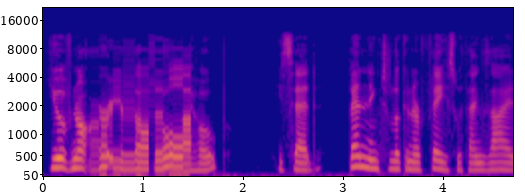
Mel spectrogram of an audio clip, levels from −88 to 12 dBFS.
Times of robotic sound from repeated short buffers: 0.50-1.48

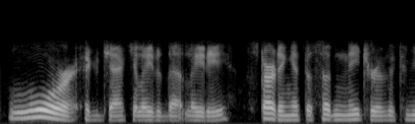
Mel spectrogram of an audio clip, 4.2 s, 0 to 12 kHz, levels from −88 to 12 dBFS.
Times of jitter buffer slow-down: none

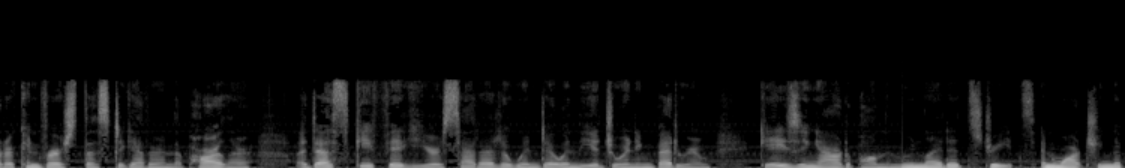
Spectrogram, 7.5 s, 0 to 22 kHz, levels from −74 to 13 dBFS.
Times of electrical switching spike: none

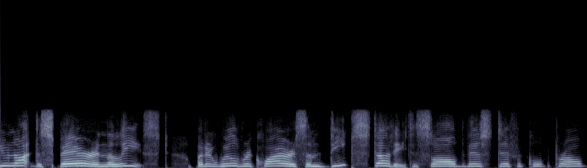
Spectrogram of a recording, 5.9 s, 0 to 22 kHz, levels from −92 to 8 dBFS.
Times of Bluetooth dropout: none

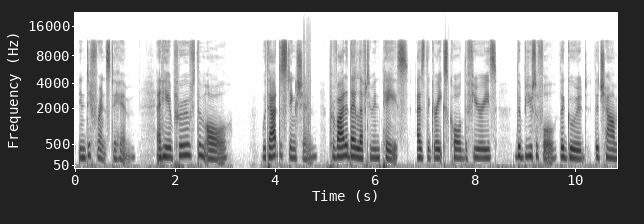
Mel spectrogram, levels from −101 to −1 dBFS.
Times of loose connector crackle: 4.57-4.71, 7.39-7.52

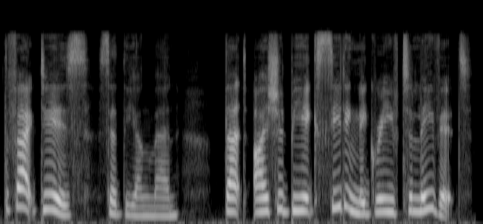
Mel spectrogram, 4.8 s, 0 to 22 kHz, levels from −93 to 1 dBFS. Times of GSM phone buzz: none

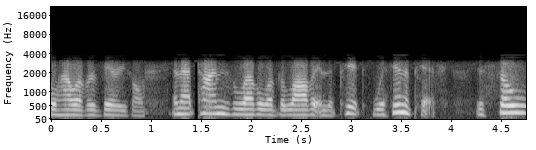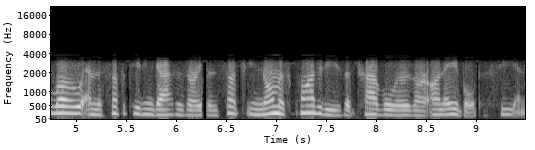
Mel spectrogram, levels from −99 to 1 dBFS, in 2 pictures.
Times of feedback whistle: none

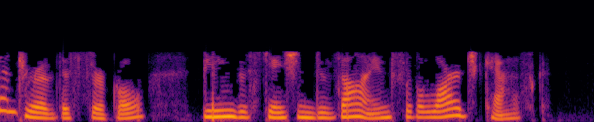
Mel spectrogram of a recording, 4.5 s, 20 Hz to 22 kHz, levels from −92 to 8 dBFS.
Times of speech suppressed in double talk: none

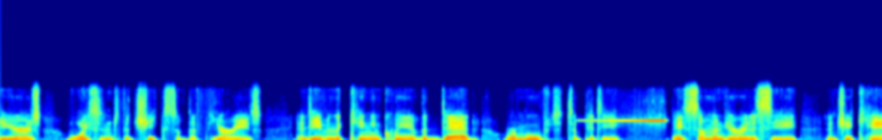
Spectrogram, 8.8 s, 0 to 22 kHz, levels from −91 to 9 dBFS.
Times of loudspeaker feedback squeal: 5.76-6.68

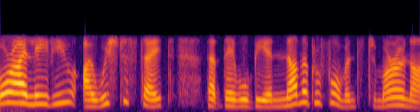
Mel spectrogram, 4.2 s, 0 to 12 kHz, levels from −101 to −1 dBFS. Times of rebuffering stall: none

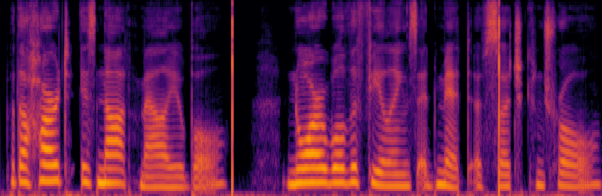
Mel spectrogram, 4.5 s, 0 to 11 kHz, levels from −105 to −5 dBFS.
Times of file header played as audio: 1.74, 3.74

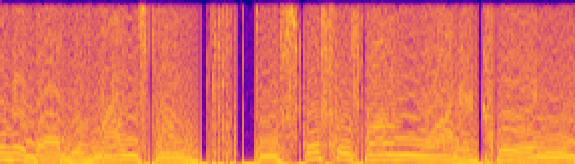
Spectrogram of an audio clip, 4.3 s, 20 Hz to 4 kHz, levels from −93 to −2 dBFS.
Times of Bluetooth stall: none

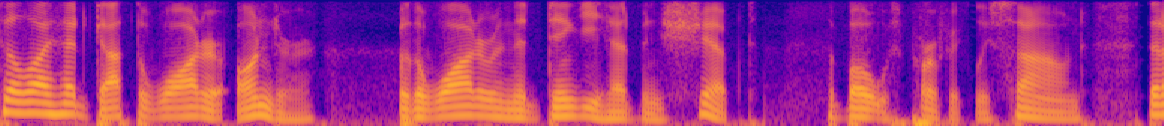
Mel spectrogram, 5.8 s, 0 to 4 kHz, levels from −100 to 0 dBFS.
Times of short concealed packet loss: 4.86-4.90, 5.70-5.76

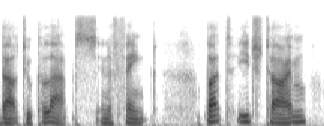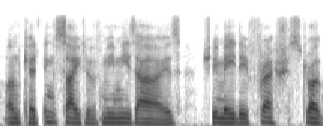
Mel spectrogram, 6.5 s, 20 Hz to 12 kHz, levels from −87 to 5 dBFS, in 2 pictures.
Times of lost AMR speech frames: 3.62-3.77, 5.33-5.39

